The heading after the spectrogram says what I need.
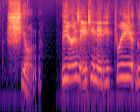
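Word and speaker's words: Sjón: to, but The Blue Fox by Cion. It's actually pronounced Shion.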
